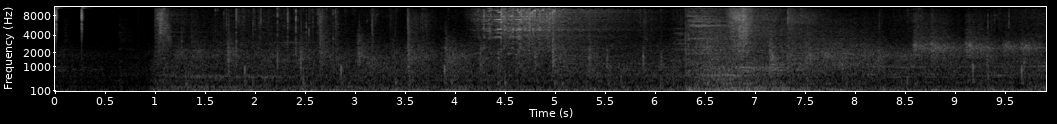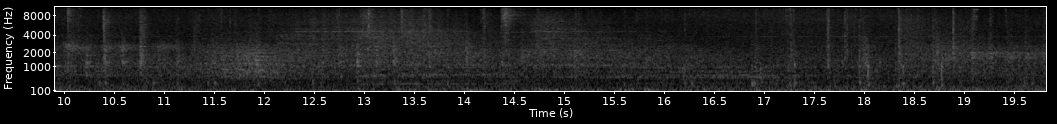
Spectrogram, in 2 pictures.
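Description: Footsteps walk across creaking wooden boards.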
